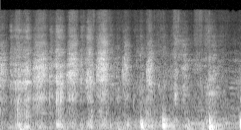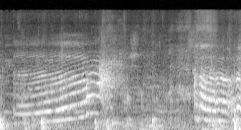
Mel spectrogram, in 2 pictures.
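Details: French Bulldog indoors, quick rhythmic breathy panting pulses about every third of a second, with a rising whining vocal sweep near the middle and another toward the end.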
